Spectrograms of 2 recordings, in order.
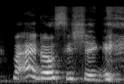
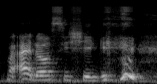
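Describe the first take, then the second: First: Much higher and louder, laughing; overjoyed laughing burst; laughing loudly. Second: Slow, laughing through it; giggling with emotion. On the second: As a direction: let the laugh break in, slowly. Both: Real, not acted. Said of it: "I'm already crying".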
